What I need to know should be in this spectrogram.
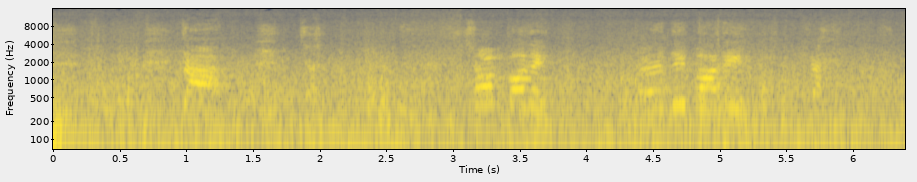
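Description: A man shouts in distress, close by.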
